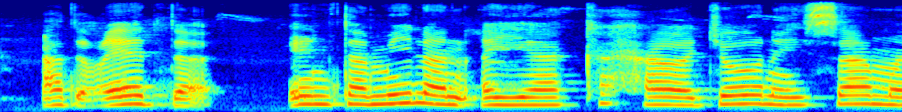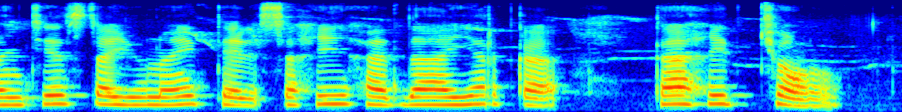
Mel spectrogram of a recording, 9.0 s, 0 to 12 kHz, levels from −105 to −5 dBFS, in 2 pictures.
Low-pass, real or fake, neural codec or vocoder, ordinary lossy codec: 10.8 kHz; real; none; none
